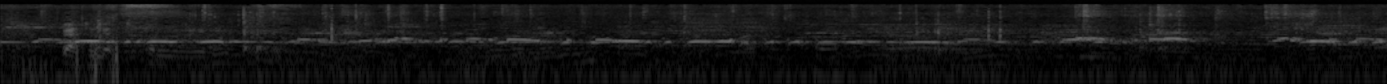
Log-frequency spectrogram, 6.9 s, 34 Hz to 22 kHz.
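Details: At a zebra dove contest in Ngawi, 18 September 2022, mixed session, rolling trilled coos run almost unbroken at a steady mid pitch, with brief gaps, and a loud thump opens the recording amid crowd background.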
